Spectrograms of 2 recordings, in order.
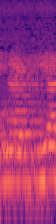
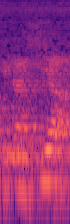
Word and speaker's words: inertia: INERTIA spelling के हिसाब से वो इनर्टिया लगेगा, लेकिन इनर्टिया ना पढ़ोगे उसको इनर्शिया होते।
